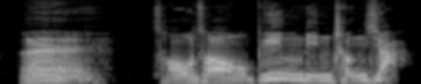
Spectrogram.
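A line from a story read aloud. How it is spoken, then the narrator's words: Sighing. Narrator (Chinese): 魏续也叹了口气说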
